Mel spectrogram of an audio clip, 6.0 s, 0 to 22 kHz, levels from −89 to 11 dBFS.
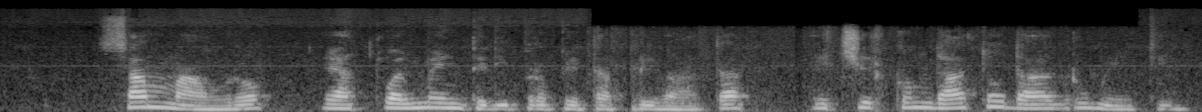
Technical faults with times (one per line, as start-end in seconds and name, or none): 2.94-6.01 call bitrate drop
